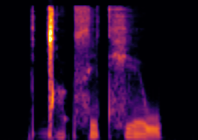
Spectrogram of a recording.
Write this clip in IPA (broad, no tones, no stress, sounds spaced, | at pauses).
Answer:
ɡ͡ǀ ʌ ʔ s i t xʲ e w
